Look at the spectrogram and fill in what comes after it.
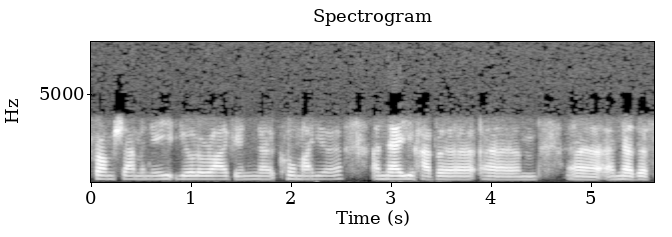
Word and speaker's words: Courmayeur: Is it Courmayeur? – That's right, yes.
